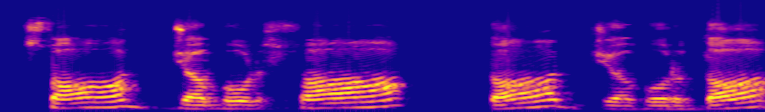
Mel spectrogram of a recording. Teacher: মোটা হরফগুলার সময় আপনাকে কিন্তু অবশ্যই অ সাউন্ডে উচ্চারণ করতে হবে সদ জবর স ত জবর দ অর্থাৎ স দ তখন যদি আমি বলি সাদা তাজ এটা ভুল উচ্চারণ হবে কারণ সদ জবর স এটা মোটা হবে দ জবর দ এটা মোটা হবে।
